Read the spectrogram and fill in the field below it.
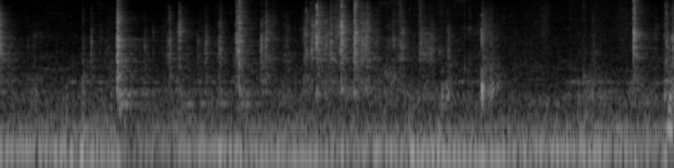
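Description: Wrench tightening the four nuts that bolt an underground gate opener down into its box, giving scattered close metallic ratcheting clicks and small clanks over a low background hum.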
